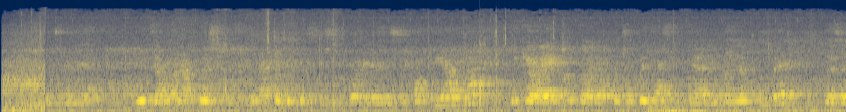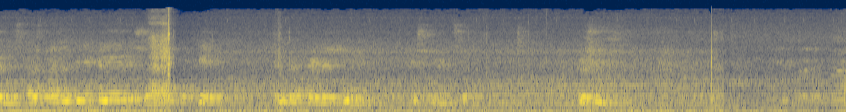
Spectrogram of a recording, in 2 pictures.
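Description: An elderly man speaks nearby.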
